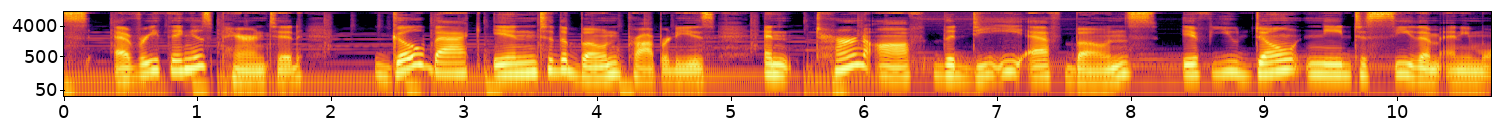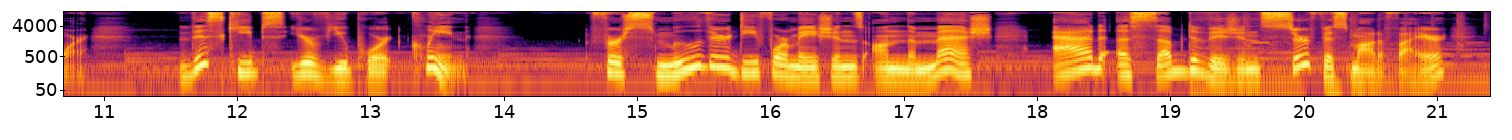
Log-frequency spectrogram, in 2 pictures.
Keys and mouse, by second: 0.1 ctrl+p, 2.8 click, 3.6 click, 14.2 click, 16.9 click, 19.6 click, 20.5 click, 21.0 click.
